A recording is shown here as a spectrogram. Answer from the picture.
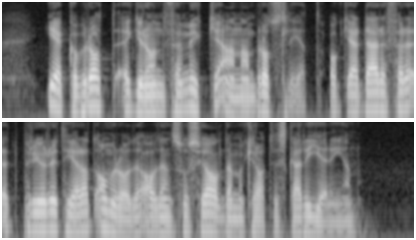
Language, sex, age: Swedish, male, 34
